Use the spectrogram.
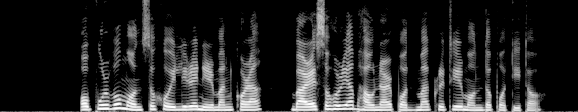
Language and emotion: Assamese, neutral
